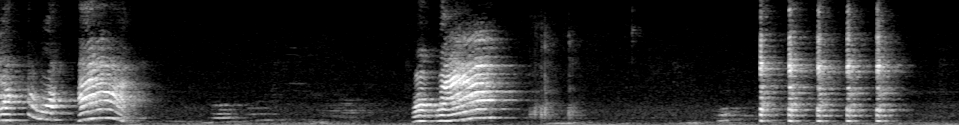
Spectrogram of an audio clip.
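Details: Pet parrot talking like a child indoors: strongly harmonic, speech-like phrases with rising and falling tones near the start and middle, then a rapid series of five sharp clipped syllables at the end; faint low hum throughout.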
